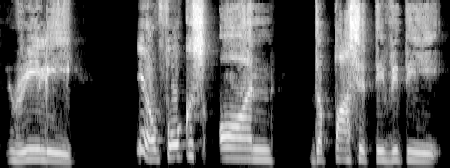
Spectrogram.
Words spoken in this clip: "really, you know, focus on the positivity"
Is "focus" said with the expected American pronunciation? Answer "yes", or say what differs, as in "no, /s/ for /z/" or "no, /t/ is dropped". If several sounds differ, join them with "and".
yes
